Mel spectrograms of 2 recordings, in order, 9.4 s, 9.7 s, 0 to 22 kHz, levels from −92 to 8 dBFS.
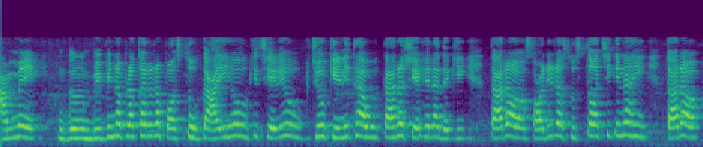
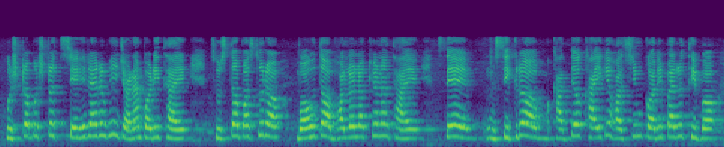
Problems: none marked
